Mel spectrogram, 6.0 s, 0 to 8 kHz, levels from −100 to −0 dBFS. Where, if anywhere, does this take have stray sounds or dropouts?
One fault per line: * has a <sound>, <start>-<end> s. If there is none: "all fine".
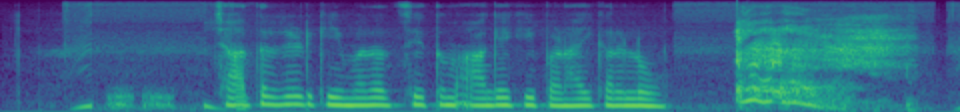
* has a laugh, 0.7-1.1 s
* has a cough, 4.6-5.7 s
